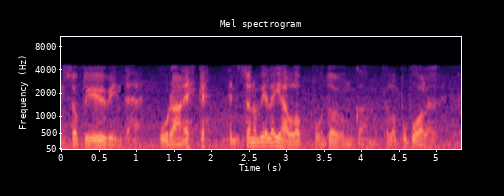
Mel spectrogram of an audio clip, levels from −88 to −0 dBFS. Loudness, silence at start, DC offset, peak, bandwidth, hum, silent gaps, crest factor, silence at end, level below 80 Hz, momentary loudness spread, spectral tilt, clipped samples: -22 LUFS; 0 s; under 0.1%; -4 dBFS; 4.8 kHz; none; none; 18 dB; 0 s; -42 dBFS; 11 LU; -11.5 dB/octave; under 0.1%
